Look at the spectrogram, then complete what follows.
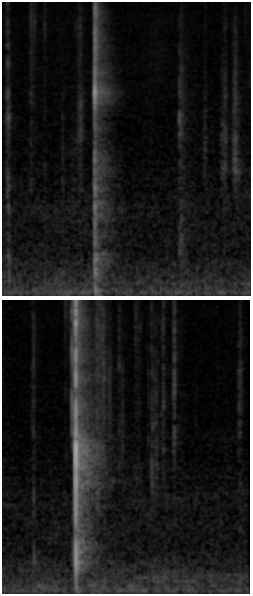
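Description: Tarot cards being turned over and laid down by hand: two sharp card slaps, about a second in and again about three seconds later, the second louder, with faint ticks of card handling between.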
